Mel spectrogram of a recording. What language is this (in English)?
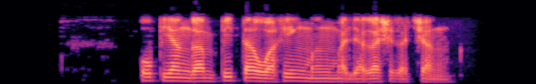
Sihuas Ancash Quechua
